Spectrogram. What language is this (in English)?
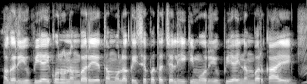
Chhattisgarhi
